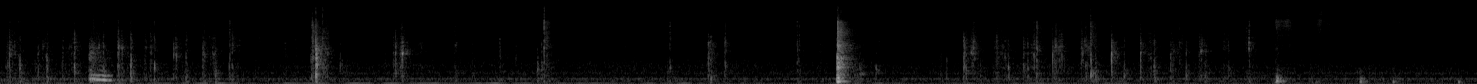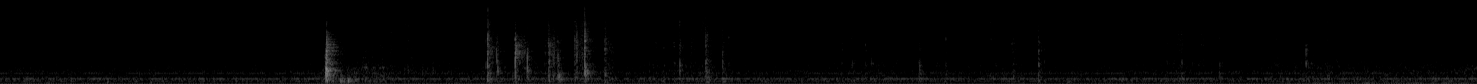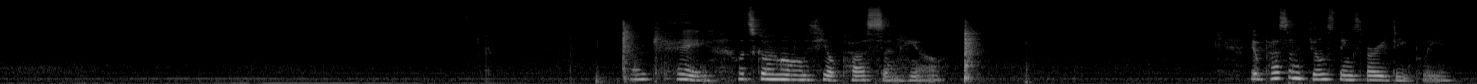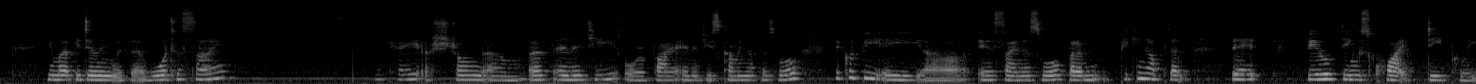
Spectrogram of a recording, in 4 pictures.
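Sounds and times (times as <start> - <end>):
woman speaking: 0.9 - 1.2, 35.8 - 39.1, 42.0 - 44.1, 44.8 - 46.7, 48.0 - 59.0
cards flicking and tapping on table: 39.2 - 39.4.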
